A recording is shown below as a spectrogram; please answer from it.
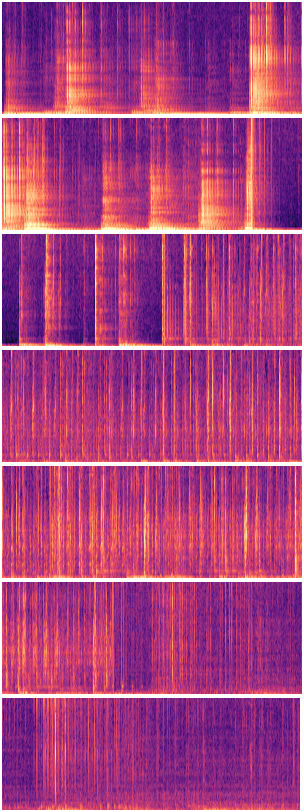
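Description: A percussion track played through a heavy modular delay effect (Saike's Reflectosaurus): loud, bass-heavy hits about once a second with echoes for the first eight seconds, then a quieter, dense, rippling echo texture for the rest.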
